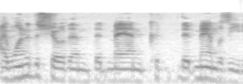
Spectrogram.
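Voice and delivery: plain

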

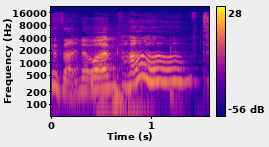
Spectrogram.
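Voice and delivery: sarcastic overdone excitement. Asking the other speaker about the NFL draft: sarcastic. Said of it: "you're being a little sarcastic right now".

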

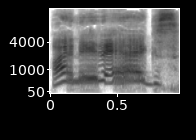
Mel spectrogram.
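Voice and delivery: freaking out, shrill, very loud, high, frantic cry. Describing a player in the last round, like the Beauty and the Beast old woman. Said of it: "like that old woman in The Beauty and the Beast".

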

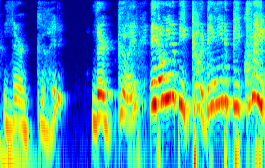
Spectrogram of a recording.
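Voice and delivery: exasperated, frustrated, high rising, building outburst. Recalling burnt cookies after someone tasted them, imitating her frustrated self. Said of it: "I was so frustrated".

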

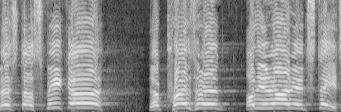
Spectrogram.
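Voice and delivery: very high, loud, announcer-like yell. Retelling how the sergeant at arms announces the president, imitating someone yelling. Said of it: "he comes in and he yells".

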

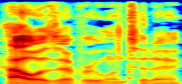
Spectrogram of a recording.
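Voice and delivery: eerie, unsettling, low put-on voice. During a mic check, a participant asked for a voice speaks first, creepy voice. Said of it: "that was creepy".

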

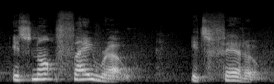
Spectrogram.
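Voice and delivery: imitated Scottish accent. Speaker quotes his wife correcting his pronunciation, in her scottish accent. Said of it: "My wife's from Scotland".

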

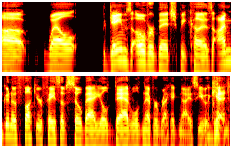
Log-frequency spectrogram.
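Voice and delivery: plain

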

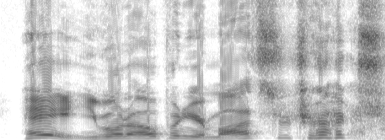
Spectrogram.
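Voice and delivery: put-on high, loud, childish toddler blurt.

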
